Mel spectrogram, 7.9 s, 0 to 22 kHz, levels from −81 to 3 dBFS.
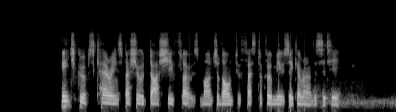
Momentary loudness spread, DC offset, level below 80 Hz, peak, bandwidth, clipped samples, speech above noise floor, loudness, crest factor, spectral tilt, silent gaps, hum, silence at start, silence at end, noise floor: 6 LU; under 0.1%; -64 dBFS; -4 dBFS; 7.8 kHz; under 0.1%; 24 dB; -25 LUFS; 22 dB; -4.5 dB/octave; 2.92-2.98 s; none; 1.2 s; 0.05 s; -48 dBFS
